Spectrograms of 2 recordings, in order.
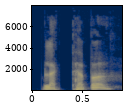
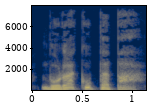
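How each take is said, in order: First: It is said with ordinary English sounds. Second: It is said with Japanese-style syllables and vowels. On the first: The speaker calls it wrong. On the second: The speaker calls it right. "sondern Buraku Pepper"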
